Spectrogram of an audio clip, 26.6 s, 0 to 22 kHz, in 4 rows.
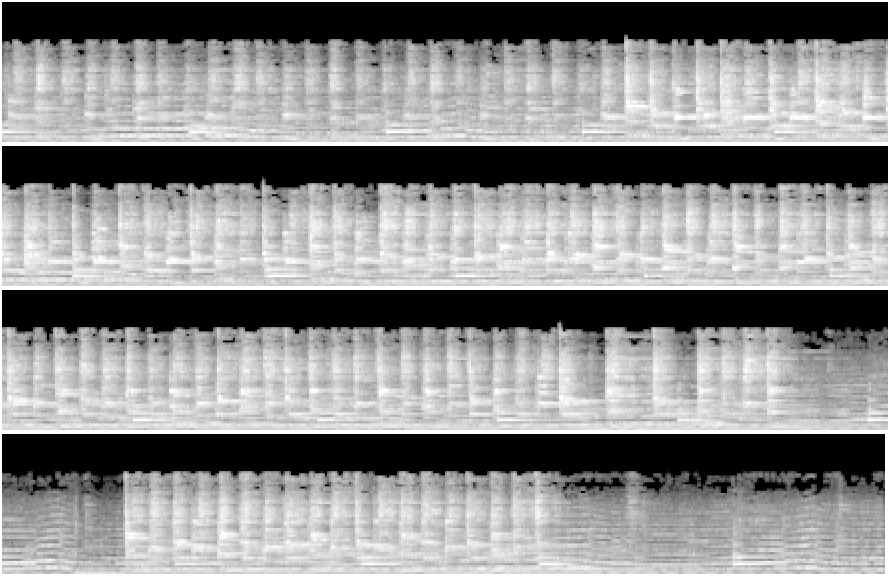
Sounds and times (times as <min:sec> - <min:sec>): Traditional music: 0:00.0 - 0:26.5.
